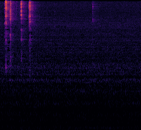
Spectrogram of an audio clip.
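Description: About four quick, light clicks in the first half second, then near silence.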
